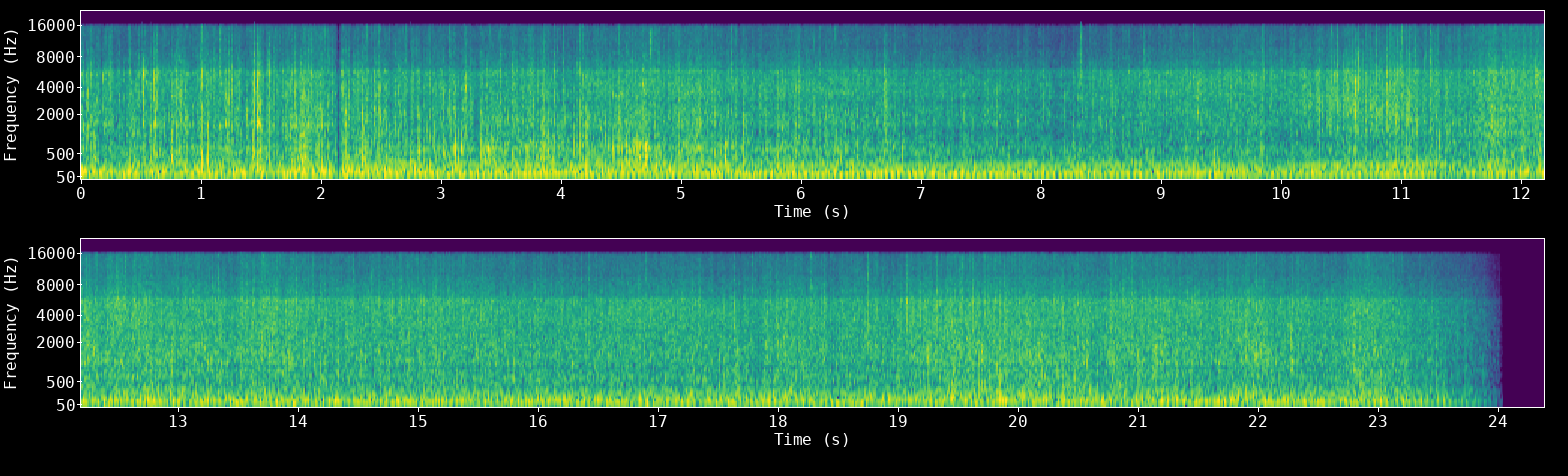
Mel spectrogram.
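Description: Heavy rain pelting a sailboat's cockpit and canopy in a thunderstorm: a dense, steady hiss with a low rumble beneath it. It cuts off suddenly near the end.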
